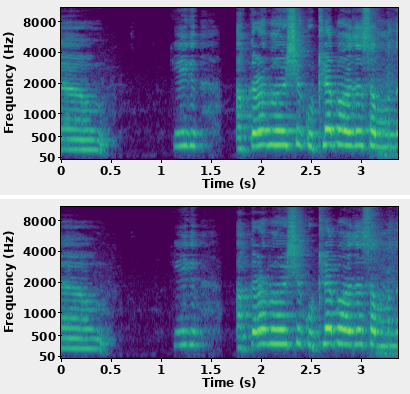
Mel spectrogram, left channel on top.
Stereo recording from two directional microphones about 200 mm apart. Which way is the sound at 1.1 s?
60° left (ahead or behind).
